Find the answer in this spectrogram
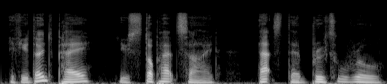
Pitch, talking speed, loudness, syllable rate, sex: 105 Hz, 170 wpm, -20 LUFS, 4.5 syllables/s, male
